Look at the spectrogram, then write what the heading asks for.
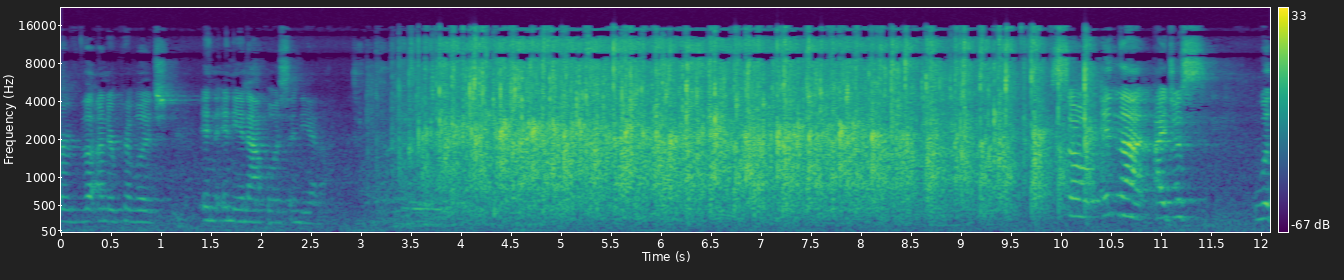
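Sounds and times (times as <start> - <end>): crowd applauding: 3.0 - 10.4.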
